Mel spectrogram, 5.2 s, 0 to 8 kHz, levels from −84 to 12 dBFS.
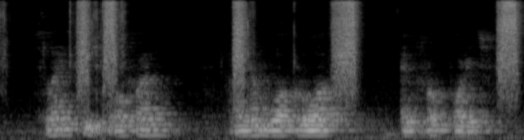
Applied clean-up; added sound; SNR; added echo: none; Liquid; 2 dB; reverberation time 0.8 s.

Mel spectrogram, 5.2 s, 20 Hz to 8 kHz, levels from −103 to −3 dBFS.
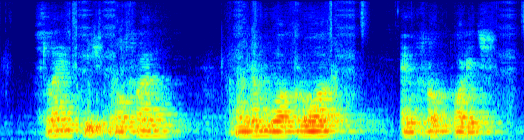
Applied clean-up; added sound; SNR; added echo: neural separator model SepFormer DNS4.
